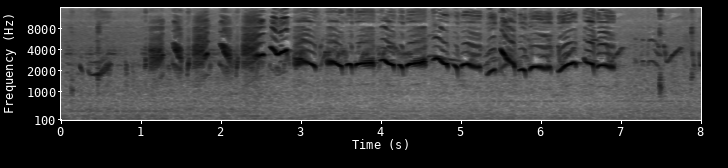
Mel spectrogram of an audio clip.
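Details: Caged Chinese hwamei, called a fine, calm singer, opening with scattered notes, then pouring out a long loud sequence of repeated looping whistles, several per second, against faint low background noise.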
